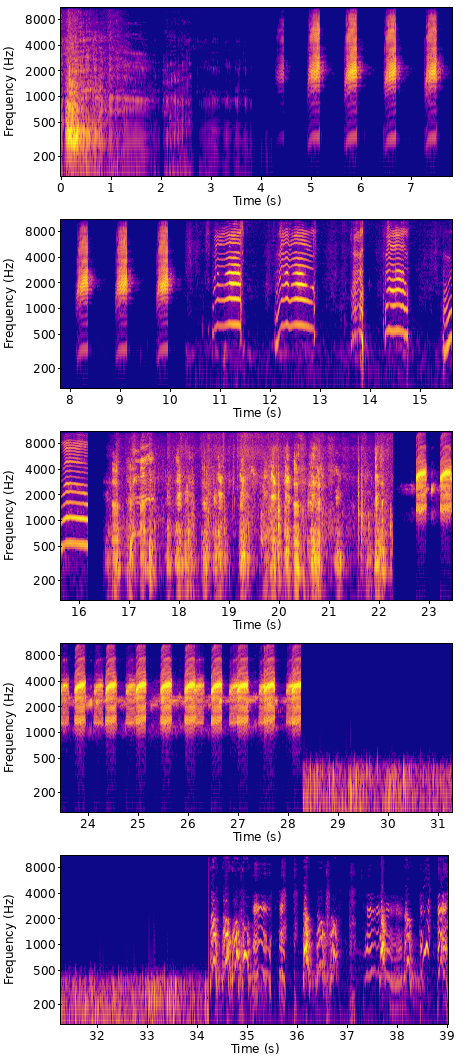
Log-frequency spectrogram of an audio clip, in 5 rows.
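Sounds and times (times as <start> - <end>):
frog croaking: 22.4 - 28.3
piglets squealing and grunting: 35.1 - 35.9, 37.1 - 39.0.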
